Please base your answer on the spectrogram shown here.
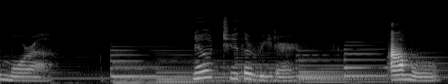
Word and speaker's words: Omu: note to the reader amu pronounced is the igbo term for queen thank you amu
